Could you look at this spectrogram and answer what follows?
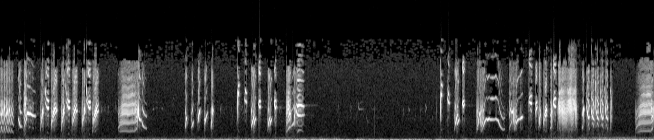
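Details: Caged European goldfinch, the master or its trained novice pupil, performing reclamo song. Bursts of sharp, ringing twitters and short trills separated by pauses, over a steady low mechanical hum.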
